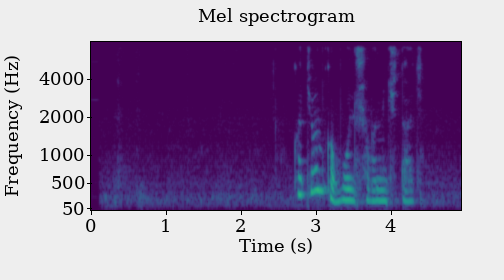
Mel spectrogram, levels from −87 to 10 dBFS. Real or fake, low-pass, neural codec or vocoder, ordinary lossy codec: fake; 7.2 kHz; vocoder, 22.05 kHz, 80 mel bands, HiFi-GAN; none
